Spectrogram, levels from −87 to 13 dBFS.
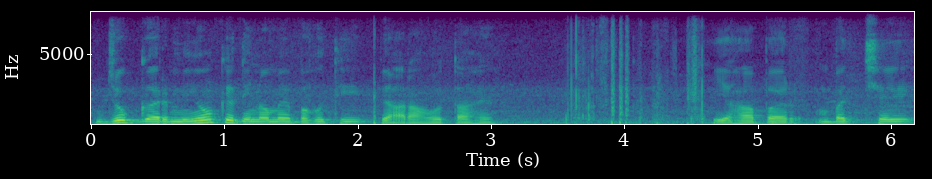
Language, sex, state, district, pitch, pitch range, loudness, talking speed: Hindi, male, Madhya Pradesh, Dhar, 125 Hz, 115-135 Hz, -16 LUFS, 125 wpm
